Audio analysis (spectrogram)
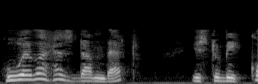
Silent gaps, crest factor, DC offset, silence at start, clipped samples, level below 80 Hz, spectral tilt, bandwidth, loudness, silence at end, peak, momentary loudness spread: none; 16 dB; under 0.1%; 0.05 s; under 0.1%; -52 dBFS; -8.5 dB/octave; 5.4 kHz; -23 LUFS; 0 s; -8 dBFS; 9 LU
